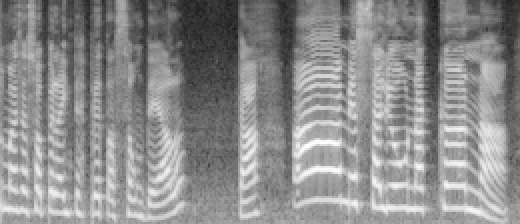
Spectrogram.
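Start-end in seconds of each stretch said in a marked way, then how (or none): 2.9-5.1 much higher and louder, a dismayed cry drawn out slowly. Acted. Teacher voicing the comic strip woman finding a grey hair, dismayed cry. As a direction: wail it like a shocked cartoon woman.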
